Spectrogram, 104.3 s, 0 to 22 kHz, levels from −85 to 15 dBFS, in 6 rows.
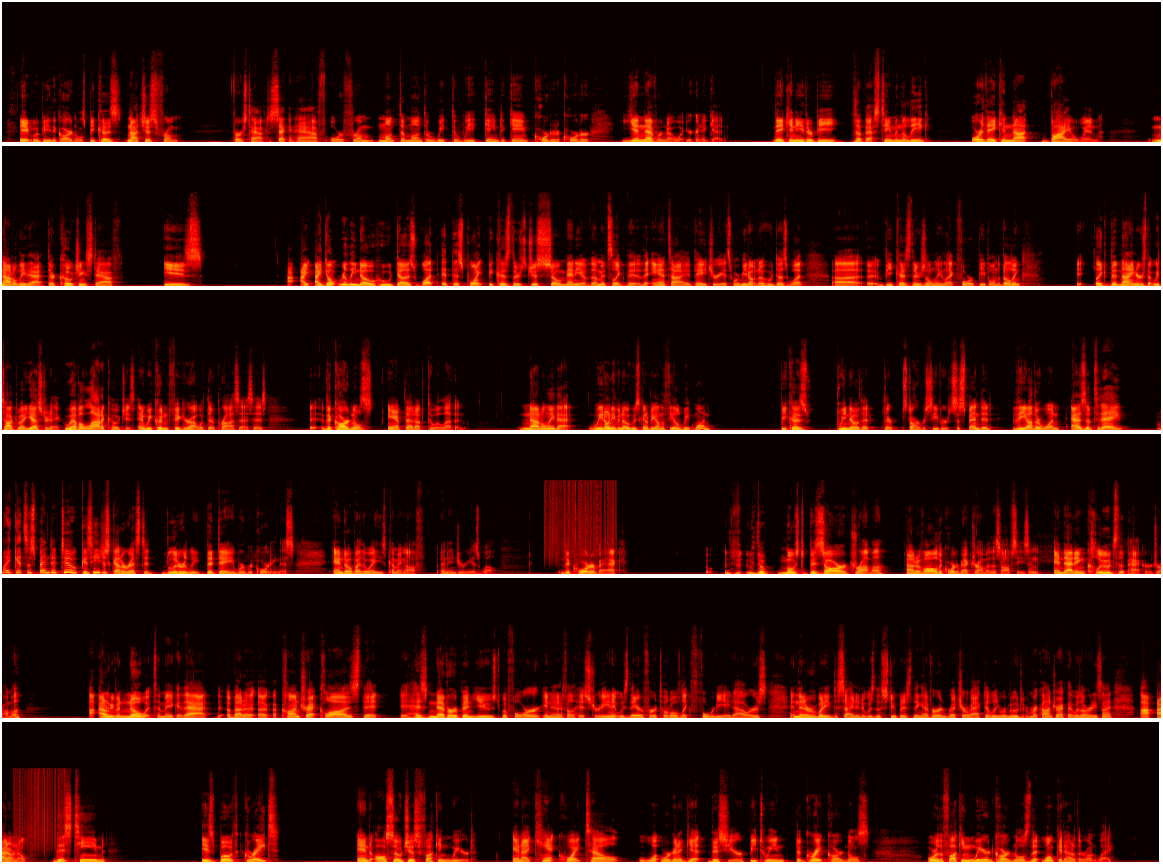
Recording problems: crackling; faint; from 1:00 to 1:01 and at 1:27; 25 dB below the speech

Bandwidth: 14.5 kHz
